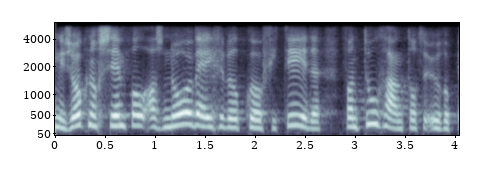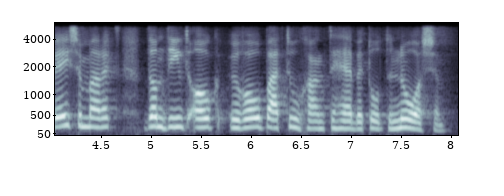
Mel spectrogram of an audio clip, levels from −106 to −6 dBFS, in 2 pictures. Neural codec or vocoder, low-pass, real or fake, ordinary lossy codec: codec, 16 kHz, about 1 kbps, DyCAST, with the encoder's durations; 5.4 kHz; fake; none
